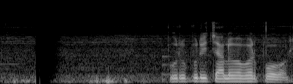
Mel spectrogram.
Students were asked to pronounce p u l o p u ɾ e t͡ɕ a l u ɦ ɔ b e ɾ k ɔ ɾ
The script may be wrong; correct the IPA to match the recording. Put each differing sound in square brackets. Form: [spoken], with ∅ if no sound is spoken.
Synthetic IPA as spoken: p u [ɾ] o p u ɾ [i] t͡ɕ a l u ɦ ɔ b [a] ɾ [p] ɔ ɾ

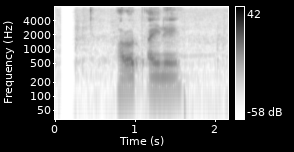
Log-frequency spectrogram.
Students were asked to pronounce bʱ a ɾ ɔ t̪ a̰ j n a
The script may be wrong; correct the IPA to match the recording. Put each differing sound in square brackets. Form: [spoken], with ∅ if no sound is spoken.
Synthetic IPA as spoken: bʱ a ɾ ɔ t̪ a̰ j n [e]

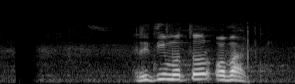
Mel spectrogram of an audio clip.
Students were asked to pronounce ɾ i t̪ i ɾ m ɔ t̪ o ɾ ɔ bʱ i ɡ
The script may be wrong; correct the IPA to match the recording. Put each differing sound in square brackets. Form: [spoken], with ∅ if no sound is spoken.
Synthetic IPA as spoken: ɾ i t̪ i [∅] m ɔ t̪ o ɾ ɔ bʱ [a] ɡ

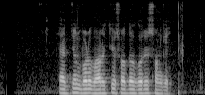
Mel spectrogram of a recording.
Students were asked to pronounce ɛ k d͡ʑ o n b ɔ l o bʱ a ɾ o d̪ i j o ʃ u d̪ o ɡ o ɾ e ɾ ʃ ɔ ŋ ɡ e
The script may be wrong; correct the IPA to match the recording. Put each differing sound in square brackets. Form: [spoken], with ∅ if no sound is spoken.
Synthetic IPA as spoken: ɛ k d͡ʑ o n b ɔ [ɽ] o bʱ a ɾ o [t̪] i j o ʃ [ɔ] d̪ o ɡ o ɾ e ɾ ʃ ɔ ŋ ɡ e

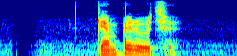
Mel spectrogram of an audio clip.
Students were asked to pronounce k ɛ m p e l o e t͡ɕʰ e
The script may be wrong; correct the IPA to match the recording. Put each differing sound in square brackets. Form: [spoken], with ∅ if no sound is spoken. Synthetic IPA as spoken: k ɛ m p e [ɾ] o e t͡ɕʰ e

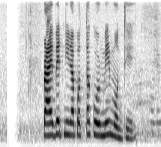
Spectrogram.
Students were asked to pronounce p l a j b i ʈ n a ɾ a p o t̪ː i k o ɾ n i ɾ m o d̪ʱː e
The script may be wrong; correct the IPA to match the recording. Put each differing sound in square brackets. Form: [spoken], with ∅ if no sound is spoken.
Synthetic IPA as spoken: p [ɾ] a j b [e] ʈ n [i] ɾ a p o t̪ː [a] k o ɾ [m] i ɾ m o d̪ʱː e

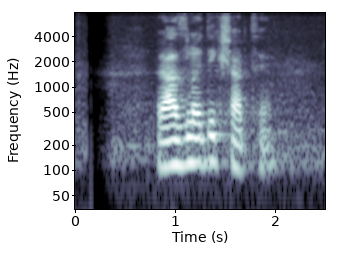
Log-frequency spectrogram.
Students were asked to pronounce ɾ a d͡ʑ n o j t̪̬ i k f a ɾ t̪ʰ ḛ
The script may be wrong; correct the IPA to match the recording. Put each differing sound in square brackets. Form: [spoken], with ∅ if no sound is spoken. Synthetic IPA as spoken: ɾ a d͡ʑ n o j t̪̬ i k [ʃ] a ɾ t̪ʰ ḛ

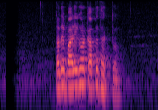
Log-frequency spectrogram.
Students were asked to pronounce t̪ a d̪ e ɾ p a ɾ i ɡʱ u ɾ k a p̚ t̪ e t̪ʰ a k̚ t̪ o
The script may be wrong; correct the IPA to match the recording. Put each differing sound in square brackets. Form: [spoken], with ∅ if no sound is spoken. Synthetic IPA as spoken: t̪ a d̪ e ɾ [b] a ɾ i ɡʱ [ɔ] ɾ k a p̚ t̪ e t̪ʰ a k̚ t̪ o

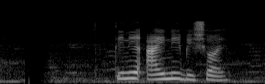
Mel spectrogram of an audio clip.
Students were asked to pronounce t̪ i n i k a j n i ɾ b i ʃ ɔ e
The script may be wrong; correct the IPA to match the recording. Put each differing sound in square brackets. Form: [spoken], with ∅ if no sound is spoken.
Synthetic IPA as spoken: t̪ i n i [ʔ] a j n i ɾ b i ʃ ɔ e

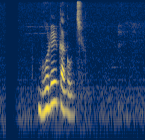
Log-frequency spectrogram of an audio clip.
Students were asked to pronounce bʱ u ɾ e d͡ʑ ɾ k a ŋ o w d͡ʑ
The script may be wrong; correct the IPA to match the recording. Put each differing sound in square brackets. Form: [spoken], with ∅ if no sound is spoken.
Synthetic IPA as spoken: bʱ [o] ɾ e [∅] ɾ k a [ɡ] o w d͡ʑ

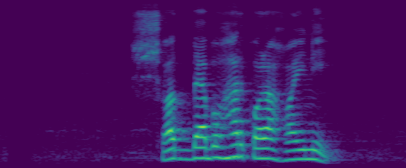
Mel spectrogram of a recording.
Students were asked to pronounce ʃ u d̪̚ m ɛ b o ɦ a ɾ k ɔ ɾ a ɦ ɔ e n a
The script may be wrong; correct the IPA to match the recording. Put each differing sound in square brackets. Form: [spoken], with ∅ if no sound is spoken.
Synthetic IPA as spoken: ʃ [ɔ] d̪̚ [b] ɛ b o ɦ a ɾ k ɔ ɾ a ɦ ɔ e n [i]

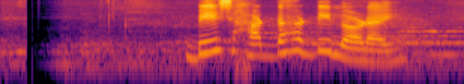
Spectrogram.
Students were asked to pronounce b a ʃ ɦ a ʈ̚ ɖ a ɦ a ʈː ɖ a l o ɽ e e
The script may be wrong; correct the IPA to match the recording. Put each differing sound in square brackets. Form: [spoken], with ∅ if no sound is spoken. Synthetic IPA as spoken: b [e] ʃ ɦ a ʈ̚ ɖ a ɦ a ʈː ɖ [i] l [ɔ] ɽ [a] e

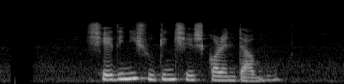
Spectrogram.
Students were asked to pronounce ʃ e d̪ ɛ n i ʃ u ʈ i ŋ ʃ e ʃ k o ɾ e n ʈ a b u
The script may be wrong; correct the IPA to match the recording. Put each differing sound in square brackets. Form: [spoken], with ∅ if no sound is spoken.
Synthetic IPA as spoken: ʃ e d̪ [i] n i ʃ u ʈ i ŋ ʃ e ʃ k [ɔ] ɾ e n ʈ a b u

